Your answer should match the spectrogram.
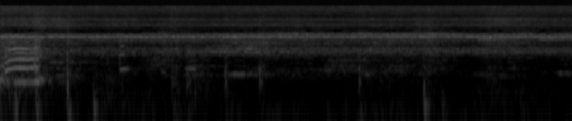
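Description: A brief pitched voice-like sound at the very start, then a quiet room with a few faint, scattered taps and knocks.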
